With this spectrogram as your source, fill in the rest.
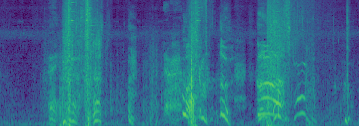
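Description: A large animal growls and snarls close by.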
